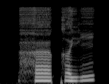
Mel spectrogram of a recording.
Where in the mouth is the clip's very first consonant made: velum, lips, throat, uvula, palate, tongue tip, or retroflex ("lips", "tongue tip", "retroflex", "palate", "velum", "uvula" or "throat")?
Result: throat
